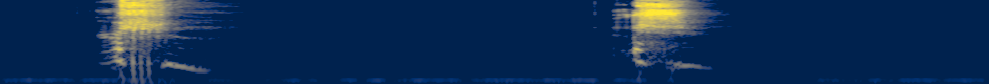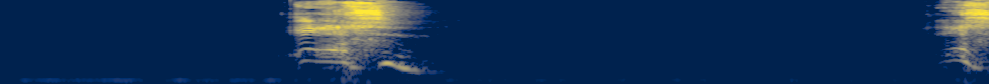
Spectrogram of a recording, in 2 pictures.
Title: I had dust sneezes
